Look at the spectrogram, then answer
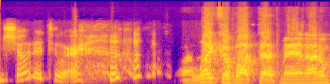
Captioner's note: laughing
